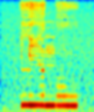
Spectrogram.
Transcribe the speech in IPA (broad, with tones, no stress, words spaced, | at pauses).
li˧ə̯ŋo˧w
